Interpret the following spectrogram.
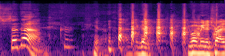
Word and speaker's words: Shaddam: You didn't say it right. It's Shaddam.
